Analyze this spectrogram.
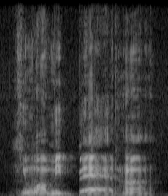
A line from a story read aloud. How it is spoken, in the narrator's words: Bruce asked her sarcastically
